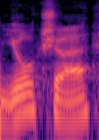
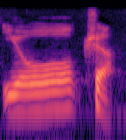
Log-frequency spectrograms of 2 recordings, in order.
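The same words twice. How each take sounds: First: Yorkshire said with a clear r, York-shire; Yorkshire the outsider way, r sounded; Yorkshire pronounced like a visitor, not a local; Yorkshire said wrong. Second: Yorkshire said York-sha, no r, ending clipped to sha; Yorkshire the way locals say it, slowly, dropping the r; Yorkshire as York-sha, falling, unhurried; local Yorkshire pronunciation. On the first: Real, not acted. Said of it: "you gotta say it right". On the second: Shown as a demonstration. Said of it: "That's how they say it".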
